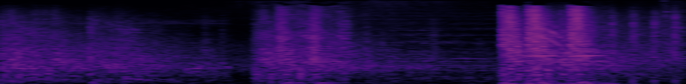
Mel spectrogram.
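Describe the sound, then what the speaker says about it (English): Gunfire in the mobile battle royale game Apex Legends Mobile, a steady rattle of distant shots punctuated by two louder, closer bursts partway through, with no voices. "They're shooting at me! They're shooting at me!"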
